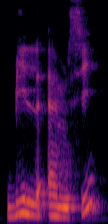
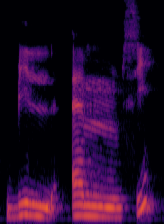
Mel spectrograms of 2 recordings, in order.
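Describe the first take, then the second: First: It is read at a normal speed. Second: It is read more slowly.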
